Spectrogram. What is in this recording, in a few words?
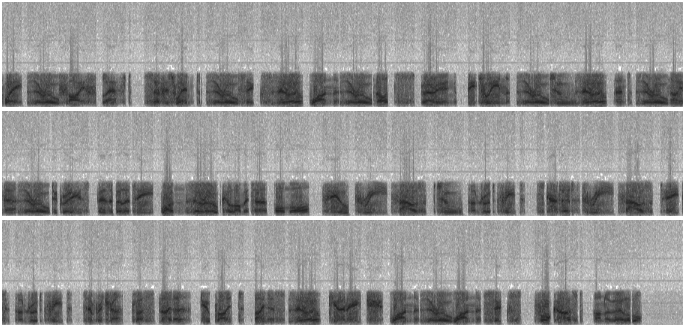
ATIS Manchester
